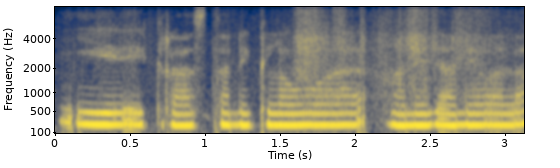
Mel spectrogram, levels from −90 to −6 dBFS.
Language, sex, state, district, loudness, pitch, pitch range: Hindi, female, Maharashtra, Mumbai Suburban, -12 LUFS, 225 Hz, 220-230 Hz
